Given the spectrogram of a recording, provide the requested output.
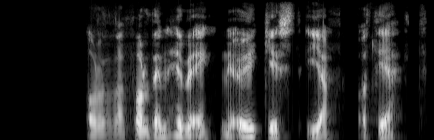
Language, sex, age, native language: Icelandic, male, 20-29, Icelandic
